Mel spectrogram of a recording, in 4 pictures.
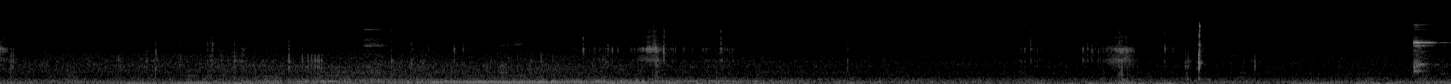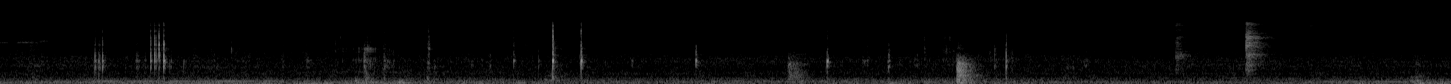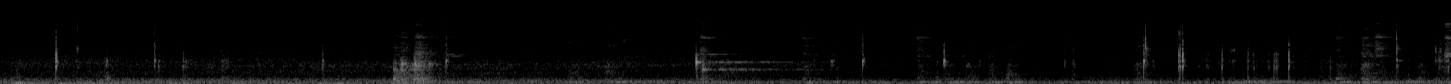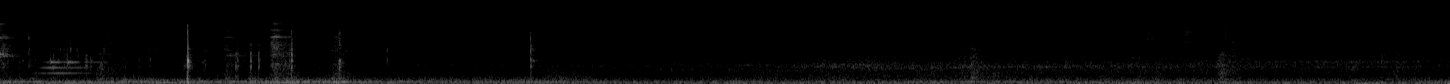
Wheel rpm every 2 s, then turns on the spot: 0, 0, 0, 0, 0, 0, 0, 0, 0, 0, 0, 0, 0, 0, 0, 0, 0, 0, 0, 0, 0, 0, 0, 0, 0, 0, 0, 0, 0.
none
